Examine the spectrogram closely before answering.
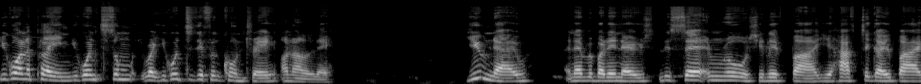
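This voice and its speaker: A woman with a strong East Midlands accent, fairly low pitch, lively intonation and a fairly quick pace. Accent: thick East Midlands. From East Midlands, Nottinghamshire. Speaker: live streamer. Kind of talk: casual chat. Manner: animated.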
